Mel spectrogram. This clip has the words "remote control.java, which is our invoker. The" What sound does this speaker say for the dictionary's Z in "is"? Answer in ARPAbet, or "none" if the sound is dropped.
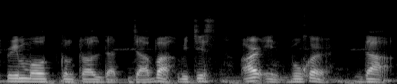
S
